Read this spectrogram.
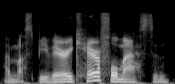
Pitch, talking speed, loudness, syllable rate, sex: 120 Hz, 205 wpm, -16 LUFS, 6.1 syllables/s, male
